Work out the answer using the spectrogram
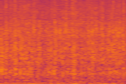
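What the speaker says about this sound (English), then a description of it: "What you're hearing is Hardie Fiber Cement Siding living up to its reputation as the siding that handles hail impact with ease" Hail pelts Hardie fiber cement siding in a dense, loud, continuous patter of rapid impacts, a steady rain-like clatter with no voices.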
